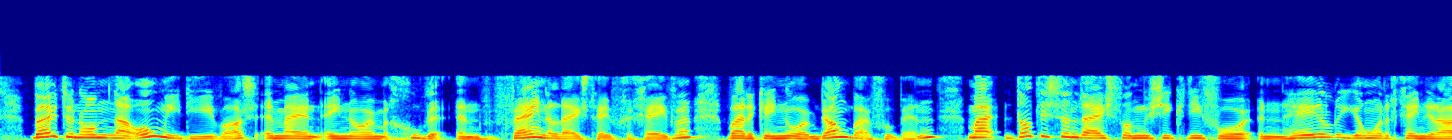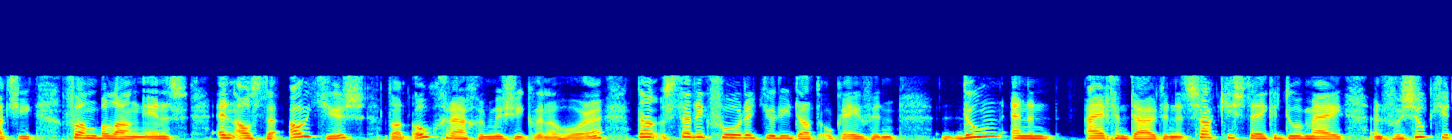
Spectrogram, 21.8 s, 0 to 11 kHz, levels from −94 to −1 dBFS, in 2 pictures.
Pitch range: 150-225 Hz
